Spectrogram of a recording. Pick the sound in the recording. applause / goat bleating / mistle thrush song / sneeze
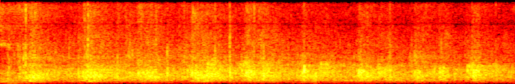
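applause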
